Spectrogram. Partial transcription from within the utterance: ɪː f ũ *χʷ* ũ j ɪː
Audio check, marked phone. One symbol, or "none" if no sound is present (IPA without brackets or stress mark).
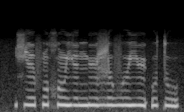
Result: χ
